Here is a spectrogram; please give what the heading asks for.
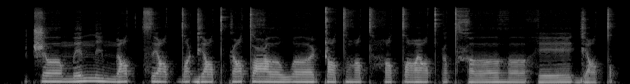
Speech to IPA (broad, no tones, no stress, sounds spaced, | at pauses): t͡ʃ ʌː m e n̪ i m e tˤ t͡s eː tˤ dˤ i ɡ eː tˤ k y tˤ ʕ ʌː w ʌː ʈ ʊ tˤ ɦ ʌ tˤ h e tˤ w eː tˤ ɡ ʊ tˤ x ʌː ɦ ʌː h eː ɡ e tˤ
